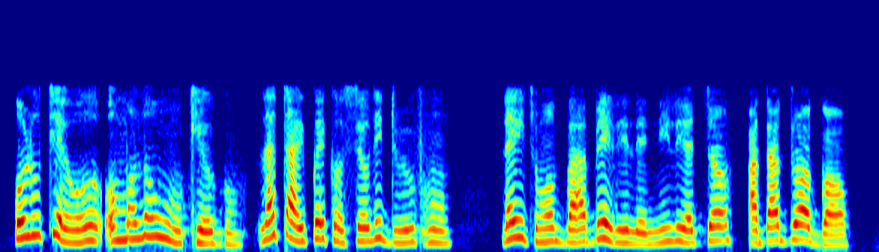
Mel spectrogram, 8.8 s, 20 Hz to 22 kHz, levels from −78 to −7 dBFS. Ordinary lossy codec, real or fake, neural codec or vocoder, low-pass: none; fake; codec, 16 kHz in and 24 kHz out, 0.4 kbps, LongCat-Audio-Codec, two codebook decoder; 5.4 kHz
